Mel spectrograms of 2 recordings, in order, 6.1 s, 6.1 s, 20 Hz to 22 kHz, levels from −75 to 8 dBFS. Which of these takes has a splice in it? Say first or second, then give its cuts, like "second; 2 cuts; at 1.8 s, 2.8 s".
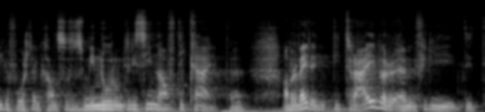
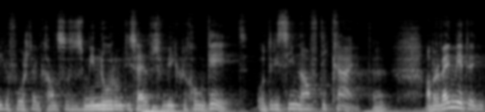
first; 2 cuts; at 1.6 s, 3.9 s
